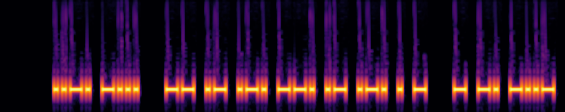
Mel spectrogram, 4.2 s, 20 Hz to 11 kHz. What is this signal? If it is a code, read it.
Morse code, heard as a keyed tone, about 40 wpm, 700 Hz. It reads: FB MARGARET TNX
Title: Practice QSO - Exchange 3 - More Info - 40wpm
